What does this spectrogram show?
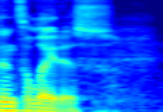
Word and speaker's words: Enceladus: The way I pronounce it is Enceladus. Enceladus sounds like ensalada, which is salad in Spanish, so that kind of sounds weird to me.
